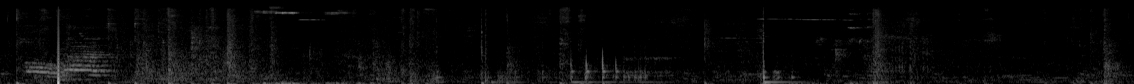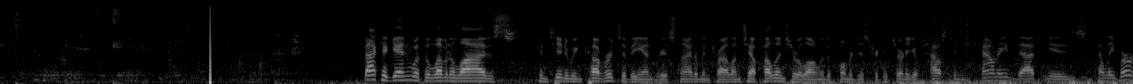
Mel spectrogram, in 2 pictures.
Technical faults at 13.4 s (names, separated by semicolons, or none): invalid numbers at full scale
